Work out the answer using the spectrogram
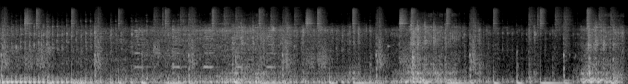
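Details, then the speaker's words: Vespa PX two-stroke scooter running, engine reportedly still performs normally: loose, clattery metallic rattle ("kemerasak") over the exhaust buzz, typical of a worn piston; to be disassembled. "Permasalahannya ini cukup simpel, yaitu di suara mesin, bunyinya mesin kemerasak. Terus larinya katanya masih normal."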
